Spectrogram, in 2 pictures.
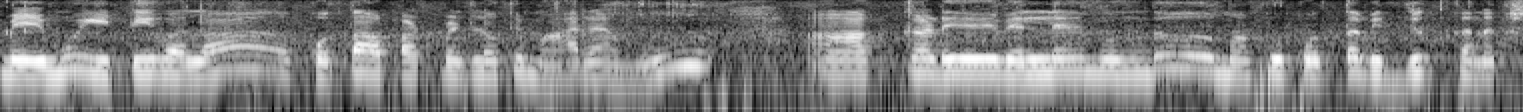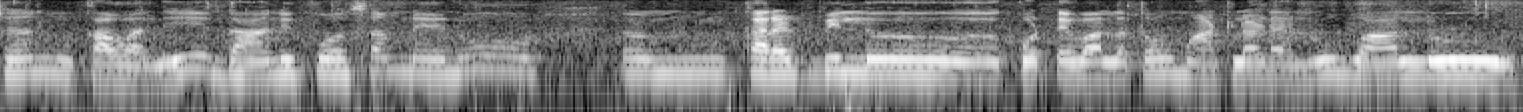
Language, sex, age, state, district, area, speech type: Telugu, female, 18-30, Telangana, Nalgonda, urban, spontaneous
